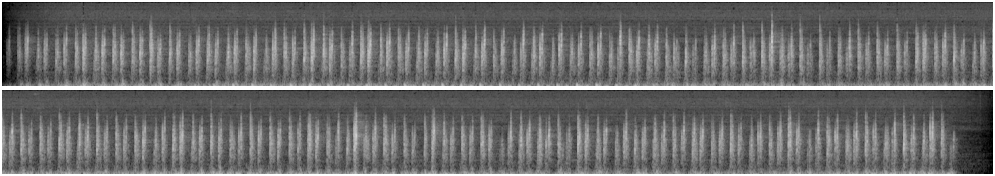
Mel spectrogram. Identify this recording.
Shaking of plastic sheet film. Recorded using mono microphone and ensemble. No post processing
